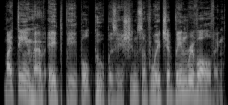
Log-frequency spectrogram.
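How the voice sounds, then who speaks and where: A man's voice: medium pitch, sing-song, normal speed, a little mellow, no room sound, clean studio sound. A man voicing a courteous Russian scientist in his mid-fifties, speaking formally with a heavy Russian accent. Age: 50s.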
